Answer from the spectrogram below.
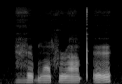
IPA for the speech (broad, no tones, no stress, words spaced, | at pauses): ɦɘbɔ̃fɹãpʼɘ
